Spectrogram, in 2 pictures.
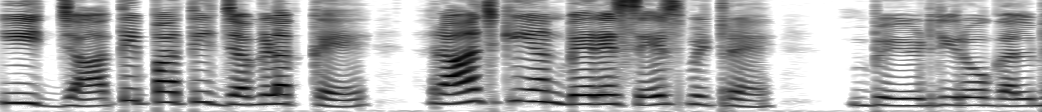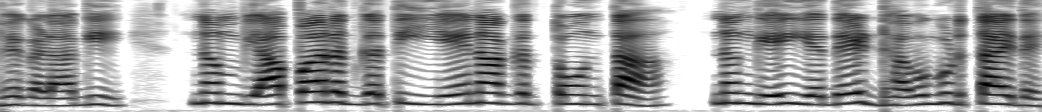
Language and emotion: Kannada, fearful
